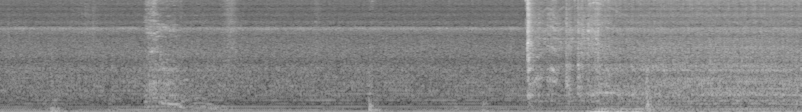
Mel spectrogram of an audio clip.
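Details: Truck that won't start, tested after its electrical connectors were cleaned. The starter turns the engine in uneven bursts but it never catches: crank no-start, cause still undiagnosed.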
